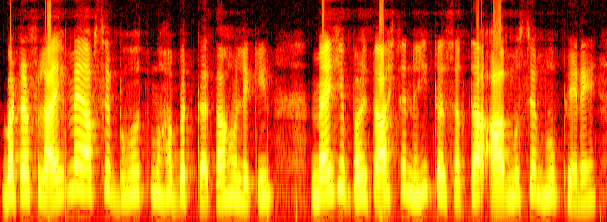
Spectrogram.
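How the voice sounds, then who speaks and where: A woman reading the lines of a possessive, doting young man in a romance novel, low and firm. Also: moderate pace, lightly acted. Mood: stern. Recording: dull lo-fi audio.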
